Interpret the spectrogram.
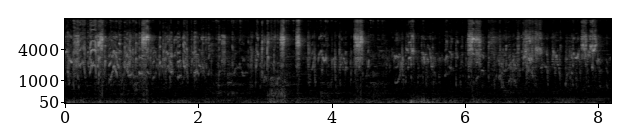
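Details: Several budgerigars, filmed in Scandinavian daylight, voice their joy at fresh food with busy twittering and scratchy warbles, broken by a few louder sharp chirps that stand out every second or two.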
